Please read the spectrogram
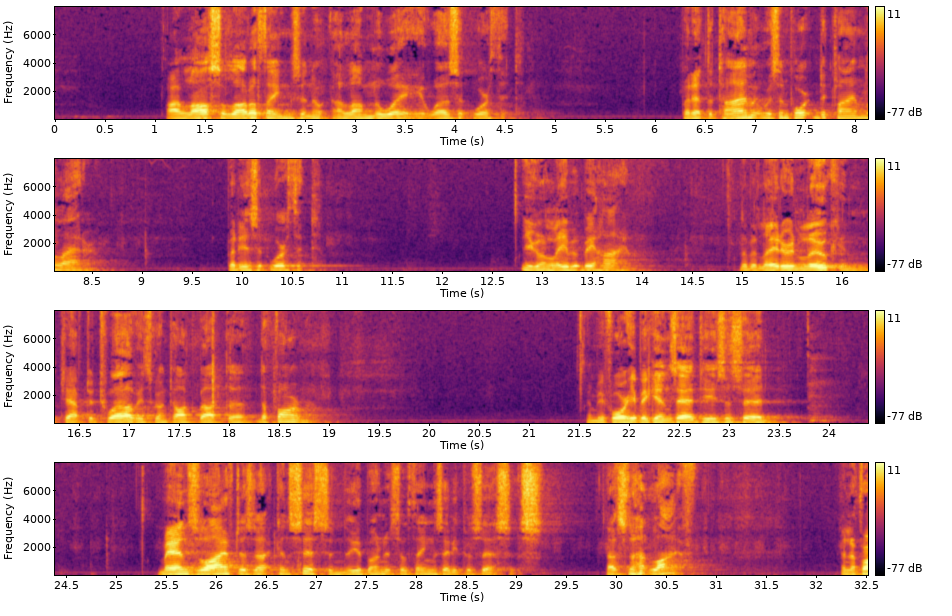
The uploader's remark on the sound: Downtown Church Of Christ Audio Sermon.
